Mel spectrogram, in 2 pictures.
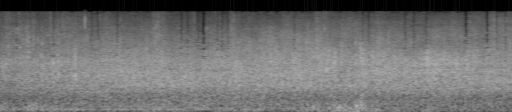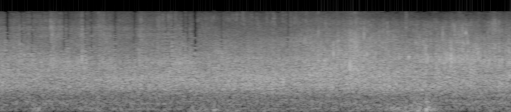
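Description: Traffic passing on wet roads, a steady hiss of tyres on the wet tarmac, with wind buffeting the microphone.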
